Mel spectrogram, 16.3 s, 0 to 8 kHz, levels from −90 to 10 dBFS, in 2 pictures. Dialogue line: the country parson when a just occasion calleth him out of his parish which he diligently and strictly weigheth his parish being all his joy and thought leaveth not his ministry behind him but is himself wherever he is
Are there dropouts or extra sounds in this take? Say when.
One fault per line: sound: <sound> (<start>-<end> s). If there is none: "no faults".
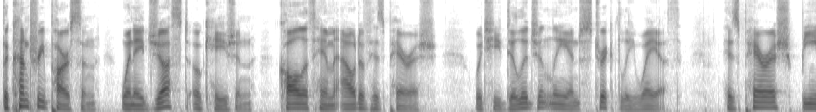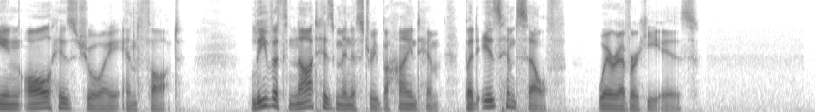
no faults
